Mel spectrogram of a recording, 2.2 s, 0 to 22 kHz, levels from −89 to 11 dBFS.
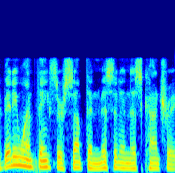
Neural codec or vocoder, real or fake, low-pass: none; real; 5.4 kHz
